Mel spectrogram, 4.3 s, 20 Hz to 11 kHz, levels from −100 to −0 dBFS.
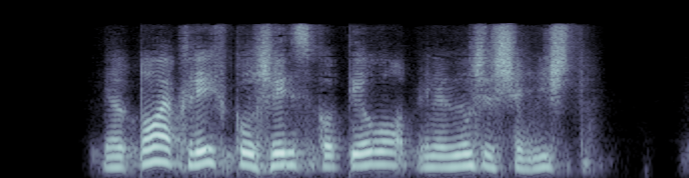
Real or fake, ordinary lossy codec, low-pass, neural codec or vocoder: fake; AAC, 32 kbps; 7.2 kHz; codec, 16 kHz, 0.5 kbps, FreqCodec, larger model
